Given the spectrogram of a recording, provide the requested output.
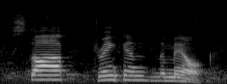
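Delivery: each word laid down slowly; slow it right down so it sinks in; a very slow, weighty order to stop the milk; slow, deliberate command. Shown as a demonstration.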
